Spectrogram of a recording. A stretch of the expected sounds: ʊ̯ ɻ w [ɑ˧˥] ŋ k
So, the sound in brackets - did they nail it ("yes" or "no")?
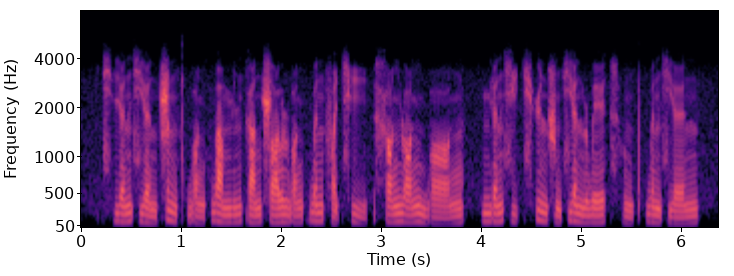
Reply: yes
